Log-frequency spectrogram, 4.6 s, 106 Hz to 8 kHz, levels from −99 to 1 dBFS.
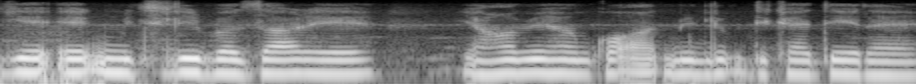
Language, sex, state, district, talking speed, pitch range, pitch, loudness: Hindi, female, Arunachal Pradesh, Longding, 185 wpm, 180-190 Hz, 185 Hz, -15 LUFS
